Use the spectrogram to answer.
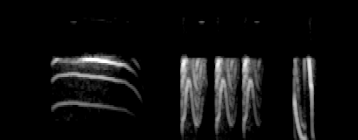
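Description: A cat meows: one drawn-out, tonal call comes first, then four short, clipped calls in quick succession, with no talk around them.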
